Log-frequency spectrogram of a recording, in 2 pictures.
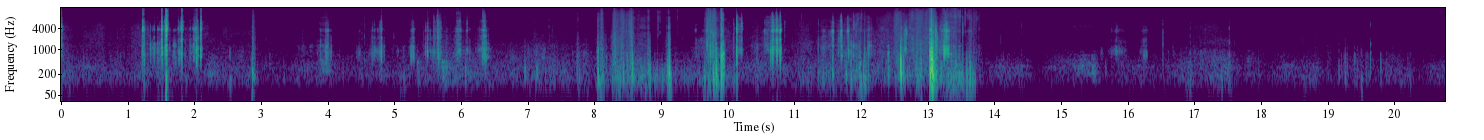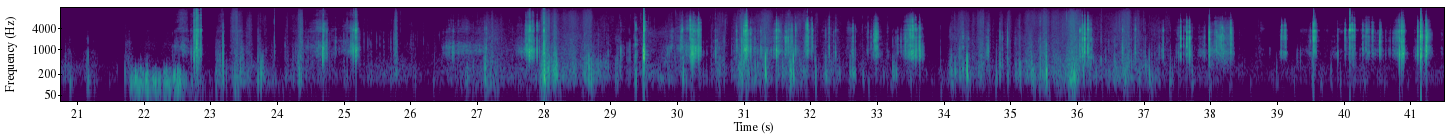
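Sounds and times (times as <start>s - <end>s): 
small container of mints shaken and rattling: 1.2s - 2.2s, 3.8s - 6.5s, 9.5s - 13.8s, 23.8s - 41.5s.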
